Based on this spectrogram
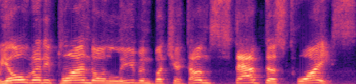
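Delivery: high, loud shout calling from afar. A player's character calls out to a little voice behind a tree, shouting. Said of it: "I guess I'll just shout out to it".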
